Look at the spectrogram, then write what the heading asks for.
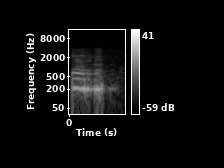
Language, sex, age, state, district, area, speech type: Tamil, female, 18-30, Tamil Nadu, Nilgiris, rural, conversation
